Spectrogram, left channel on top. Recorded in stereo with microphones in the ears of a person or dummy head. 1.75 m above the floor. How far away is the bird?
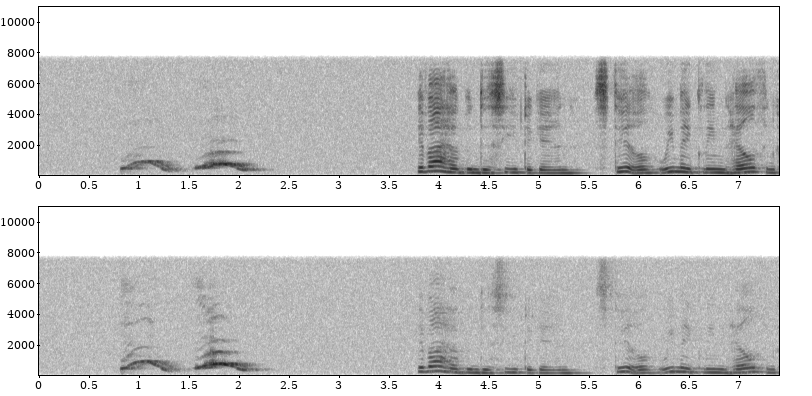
About 8 m.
